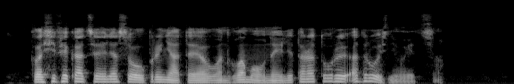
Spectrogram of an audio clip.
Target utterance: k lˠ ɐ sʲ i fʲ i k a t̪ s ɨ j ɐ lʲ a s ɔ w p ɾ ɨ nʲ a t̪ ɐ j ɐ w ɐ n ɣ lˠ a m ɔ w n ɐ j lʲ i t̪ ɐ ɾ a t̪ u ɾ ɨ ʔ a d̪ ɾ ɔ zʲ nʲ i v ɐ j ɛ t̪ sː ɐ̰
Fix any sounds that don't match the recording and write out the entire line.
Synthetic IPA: k lˠ ɐ sʲ i fʲ i k a t̪ s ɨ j ɐ lʲ a s ɔ w p ɾ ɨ nʲ a t̪ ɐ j ɐ w ɐ n ɣ lˠ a m ɔ w n ɐ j lʲ i t̪ ɐ ɾ a t̪ u ɾ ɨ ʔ a d̪ ɾ ɔ zʲ nʲ i v ɐ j ɛ t̪ sː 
